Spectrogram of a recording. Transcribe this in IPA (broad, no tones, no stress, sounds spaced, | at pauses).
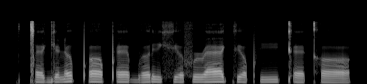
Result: ǀ ɛ ɡʲ ɛ ɳ ə pʼ ʌ pʼ ɛ b ə ɾ i xʲ ə f ɹ æ kʲ ʌ pʰ i kʼ ɛ kʰ ʌ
